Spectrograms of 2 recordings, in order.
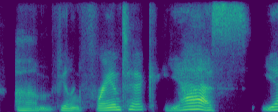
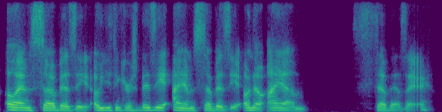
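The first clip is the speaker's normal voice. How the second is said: ordinary talk, nothing marked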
